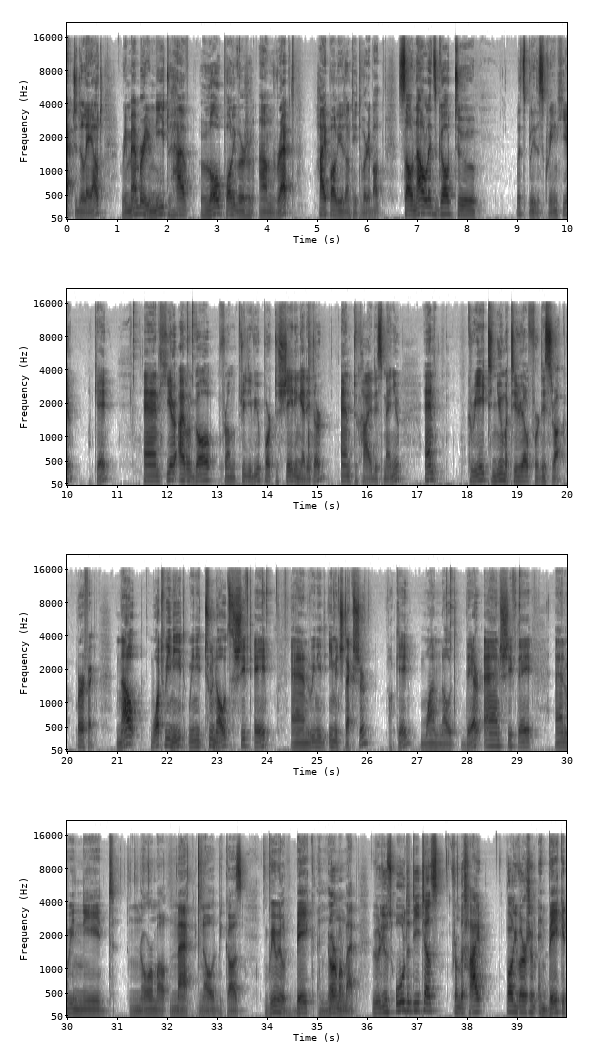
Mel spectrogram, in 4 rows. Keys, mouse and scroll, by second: 9.5-11.4 drag, 12.4-14.3 drag, 15.8 n, 18.4 click, 19.7-21.0 scroll up 5, 20.2 middle click, 21.0-21.5 middle drag, 21.8-22.5 scroll down 1, 23.2 shift+a, 28.6 shift+a.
